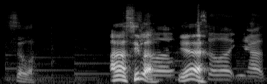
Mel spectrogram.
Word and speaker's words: Scylla: You know, this whole kind of encounter kind of reminds me of, how do I pronounce her name? Scala? Scylla.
